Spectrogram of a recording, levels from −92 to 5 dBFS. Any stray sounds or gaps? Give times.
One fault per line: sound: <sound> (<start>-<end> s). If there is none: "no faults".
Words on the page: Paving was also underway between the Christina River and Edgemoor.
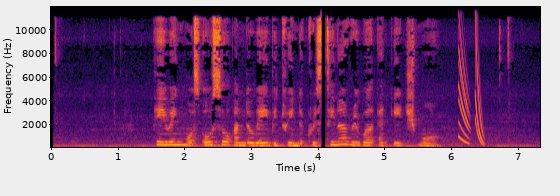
sound: dropout (4.0-4.1 s)
sound: chirp (6.1-6.5 s)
